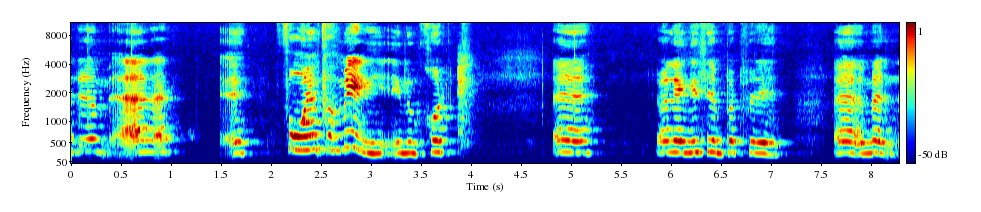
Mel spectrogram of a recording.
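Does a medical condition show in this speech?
Yes: dyskinetic cerebral palsy, severe.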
